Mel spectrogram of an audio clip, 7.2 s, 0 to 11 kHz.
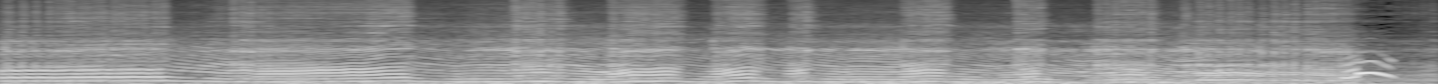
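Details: Kawasaki KX80 two-stroke fitted with a KX100 99cc big-bore cylinder, first test ride after new head gasket and shaved cylinder head to fix coolant leak; crisp revs rising and falling smoothly through throttle blips while riding, pulling clean without bogging, healthy.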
